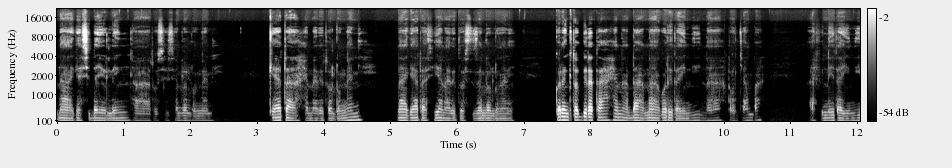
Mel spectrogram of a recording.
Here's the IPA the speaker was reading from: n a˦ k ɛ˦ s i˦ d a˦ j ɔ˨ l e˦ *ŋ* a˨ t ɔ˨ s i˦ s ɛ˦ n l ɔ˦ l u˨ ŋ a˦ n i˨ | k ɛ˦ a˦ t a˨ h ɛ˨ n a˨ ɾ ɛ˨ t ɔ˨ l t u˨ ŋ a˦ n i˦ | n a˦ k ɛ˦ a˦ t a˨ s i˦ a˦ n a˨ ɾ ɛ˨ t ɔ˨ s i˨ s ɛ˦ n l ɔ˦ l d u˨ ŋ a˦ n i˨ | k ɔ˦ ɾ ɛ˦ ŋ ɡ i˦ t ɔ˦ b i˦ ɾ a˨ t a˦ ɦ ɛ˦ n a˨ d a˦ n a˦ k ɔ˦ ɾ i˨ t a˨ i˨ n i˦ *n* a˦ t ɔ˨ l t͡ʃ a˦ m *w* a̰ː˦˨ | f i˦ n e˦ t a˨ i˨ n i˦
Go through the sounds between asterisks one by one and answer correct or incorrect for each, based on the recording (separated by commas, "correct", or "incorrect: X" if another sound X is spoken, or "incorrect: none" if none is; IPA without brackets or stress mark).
correct, correct, incorrect: b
